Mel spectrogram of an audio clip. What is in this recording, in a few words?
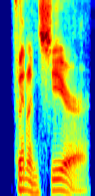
"financier", American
